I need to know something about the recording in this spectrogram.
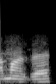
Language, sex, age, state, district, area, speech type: Tamil, male, 30-45, Tamil Nadu, Kallakurichi, urban, conversation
